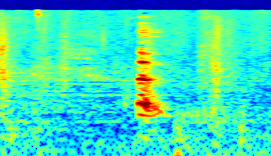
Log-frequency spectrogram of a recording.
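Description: A person's short vocal "ohhh" about a second in, falling in pitch.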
